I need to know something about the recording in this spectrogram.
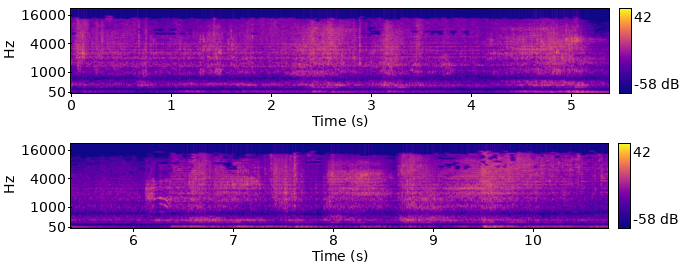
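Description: Film soundtrack of dramatic music mixed with creature sound effects: low growls and roars over a heavy rumble, with loud swells about five seconds in and again near the end.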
